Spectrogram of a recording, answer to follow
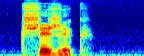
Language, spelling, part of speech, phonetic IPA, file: Polish, krzyżyk, noun, [ˈkʃɨʒɨk], Pl-krzyżyk.ogg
